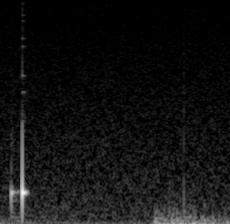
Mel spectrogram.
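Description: A quick double click with a short blip as a put trade is placed on the trading platform, the second click the loudest; a soft low rumble follows near the end.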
